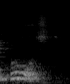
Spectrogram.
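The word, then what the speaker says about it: ghost: गच साऊंड येतो आपल्याला इथं उच्चार करायचा आहे घोस्ट पण लिहिताना स्पेलिंग लिहायच जी एच इट्स गोस्ट उच्चार म्हणता अगदी असा मोठा म्हणायचा नसतो ग आणि हच्या मधला उच्चार करायचा असतो सोस्ट ओके इथे लक्षात घ्या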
